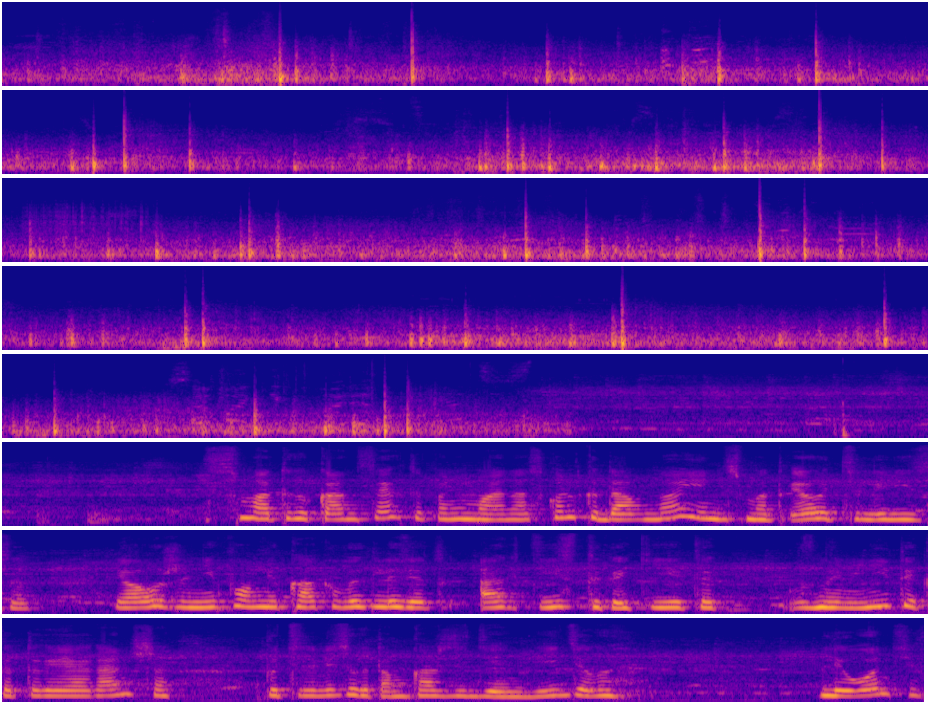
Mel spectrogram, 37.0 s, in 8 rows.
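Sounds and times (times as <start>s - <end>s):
rumble and crackle of distant explosions: 0.0s - 21.8s, 22.4s - 37.0s
fireworks sharp bangs: 0.0s - 37.0s.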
